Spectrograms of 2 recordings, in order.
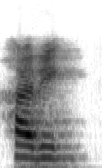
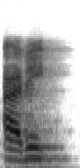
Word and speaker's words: Hari: If we were able to control the power pranashakti and throw a little bit air while pronouncing Hari, then it will come like H-A-R-A. If we couldn't throw the air, it will become Ari.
